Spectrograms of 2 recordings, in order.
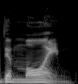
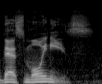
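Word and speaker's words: Des Moines: home about De Moine people don't even know how to pronounce de Mo they call it Des moies Indiana is really lame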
